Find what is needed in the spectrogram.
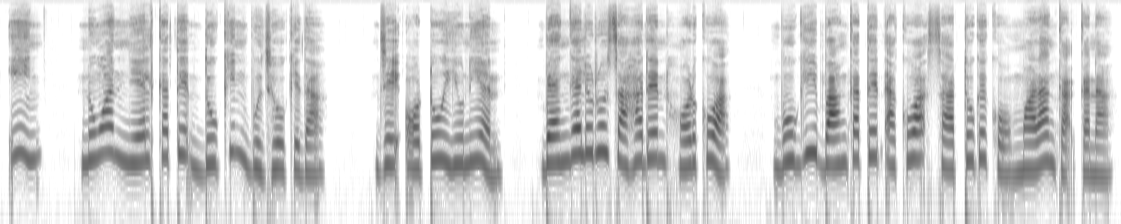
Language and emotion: Santali, sad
